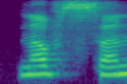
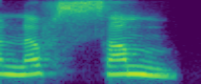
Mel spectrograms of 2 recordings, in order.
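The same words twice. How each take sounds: First: नफ्सन quick, with a clear n; plain n ending. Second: नफ्सम closing on a firm m; n turned to m. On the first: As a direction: end नफ्सन on the tongue, not the lips. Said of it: "नफ्सन नहीं पढ़ा". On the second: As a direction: lean on the final m of नफ्सम. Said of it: "मैंने क्या पढ़ा?". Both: Shown as a demonstration.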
